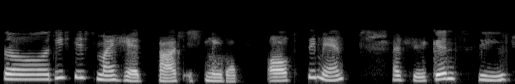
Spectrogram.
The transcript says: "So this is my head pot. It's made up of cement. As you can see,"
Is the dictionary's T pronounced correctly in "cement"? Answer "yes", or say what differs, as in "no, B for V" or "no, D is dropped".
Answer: no, T is dropped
